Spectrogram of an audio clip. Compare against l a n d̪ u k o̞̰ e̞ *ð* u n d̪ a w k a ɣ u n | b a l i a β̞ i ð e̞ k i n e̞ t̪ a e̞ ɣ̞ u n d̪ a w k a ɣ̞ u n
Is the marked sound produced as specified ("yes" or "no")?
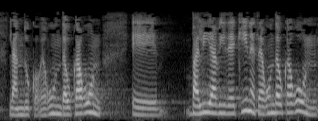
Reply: no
